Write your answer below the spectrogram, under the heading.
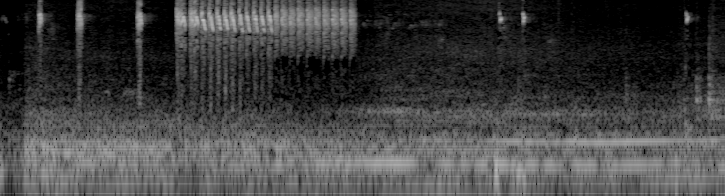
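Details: Singing orange-headed thrush, a rapid 'tembakan' volley: a dense two-second high rattle of quickly repeated notes, fading toward the end, framed by isolated sharp chirps and a steady low hum.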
